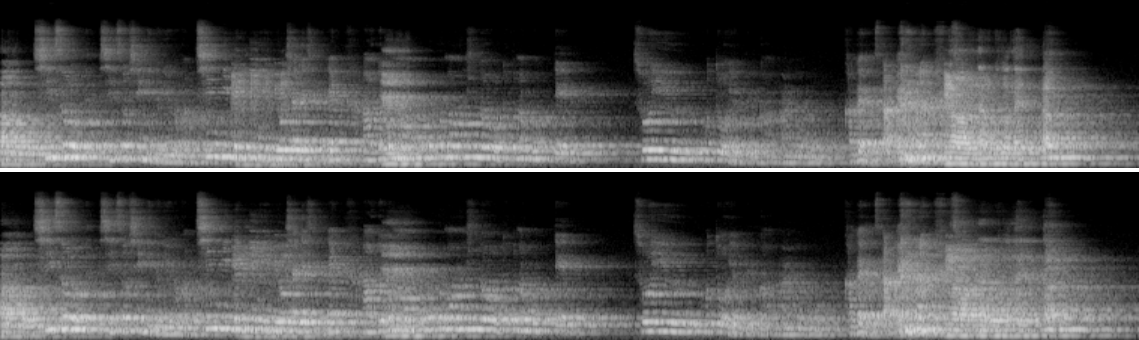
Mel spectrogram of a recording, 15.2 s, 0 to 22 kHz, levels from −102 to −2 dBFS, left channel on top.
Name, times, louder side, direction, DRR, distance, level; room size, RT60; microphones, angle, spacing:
voice 1, 0.0-7.6 8.5-11.0 11.3-12.6 13.1-13.4 13.9-14.1, equal, ahead, -8 dB, 0.5 m, -26 dB
voice 2, 3.1-3.8 5.1-5.5 12.6-14.1, left 2 dB, 75° left, 1 dB, 0.3 m, -26 dB
4.0 x 2.3 x 2.6 m, 2.8 s
head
